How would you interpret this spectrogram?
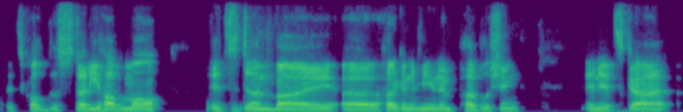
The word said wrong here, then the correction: Hugin and Munin: I'm gonna need you to repronounce that, please. – Oh, you're a Hugin and Munin? – Yeah. – Sorry. – That stressed me out. – Sorry. Hugin and Munin Publishing.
